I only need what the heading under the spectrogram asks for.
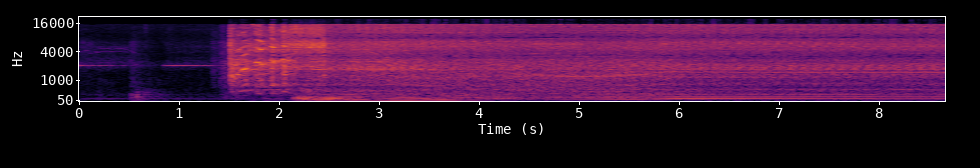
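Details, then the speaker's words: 2003 Honda Civic after swapping in a used power steering pump: engine cranks, catches and settles to a steady idle with a faint high whine; whine at idle, suspected power steering pump. "as the engine heats up this noise is gonna get louder and louder"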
